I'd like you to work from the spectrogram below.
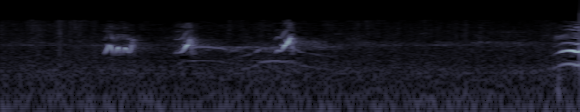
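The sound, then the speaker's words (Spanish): A Gambel's quail calls: three short, bright chirping notes at an even pace, then a louder call that starts at the very end. No other sounds stand out. “Con su tocado vistoso, el colín de Gambel es todo un mujeriego. Él y su compañera ya tienen una creciente prole.”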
